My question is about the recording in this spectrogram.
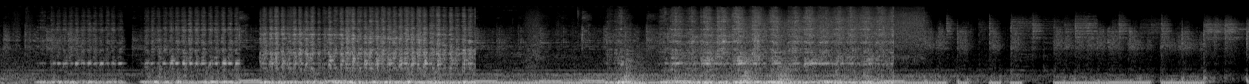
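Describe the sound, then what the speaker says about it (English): Continuous rasping hacksaw strokes cutting through small machine screws for a DIY fidget spinner, close and loud, with steady back-and-forth rhythm and brief pauses between passes. "Then I made my cuts with a hacksaw."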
